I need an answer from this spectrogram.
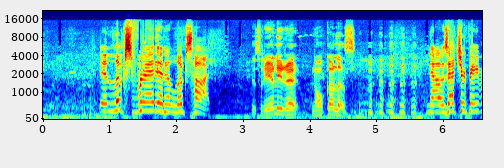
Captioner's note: chuckles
